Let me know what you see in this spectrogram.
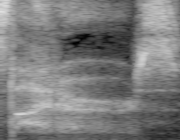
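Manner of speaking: soft, hushed mock whisper.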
